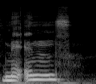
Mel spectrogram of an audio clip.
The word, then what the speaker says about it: Mi'ens: It's pronounced mittens, like mittens without the T's.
